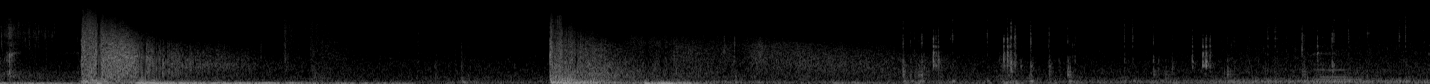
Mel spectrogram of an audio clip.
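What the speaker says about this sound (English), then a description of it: "now that one's getting mortared as well" Mortar rounds slam into a jeep and its ammo in a war video game, two heavy booming blasts a few seconds apart, followed by scattered crackling pops and smaller bangs as the wreck burns.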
